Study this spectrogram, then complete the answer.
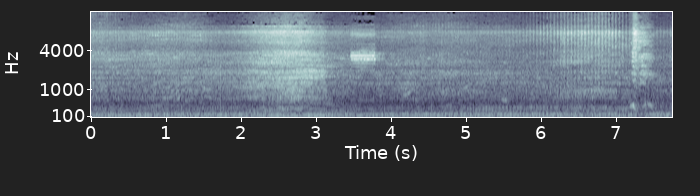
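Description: Motorcycle and auto-rickshaw engines putter and drone through busy street traffic.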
